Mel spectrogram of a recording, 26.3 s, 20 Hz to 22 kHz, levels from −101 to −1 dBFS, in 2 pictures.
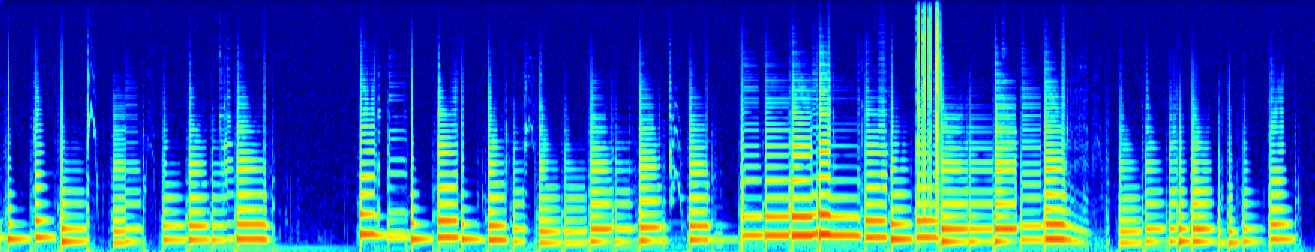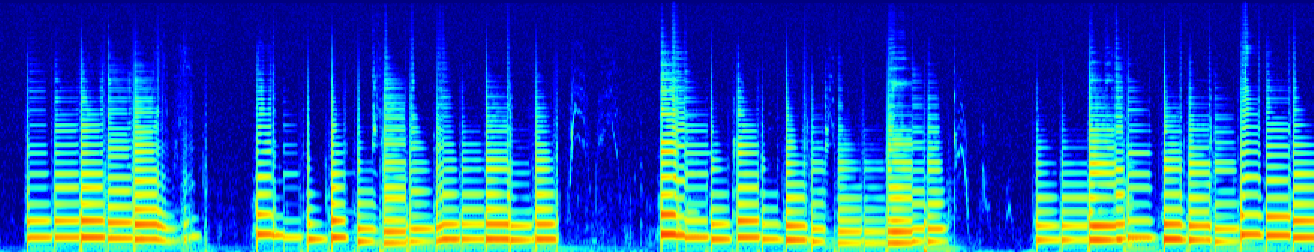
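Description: At 9.16 to 9.41 s, a dense, uneven burst of scratching and rustling rides over the music for about a quarter of a second. It is roughly as loud as the music itself. This is cable scratch noise. Its likely cause is a worn cable or connector being moved, so its contact resistance jumped about rapidly.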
